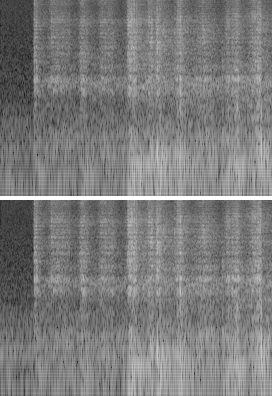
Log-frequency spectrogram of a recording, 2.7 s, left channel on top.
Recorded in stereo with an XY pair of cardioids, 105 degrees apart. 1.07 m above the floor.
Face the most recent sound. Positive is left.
turn(degrees=-5)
